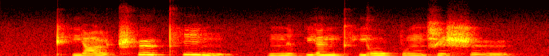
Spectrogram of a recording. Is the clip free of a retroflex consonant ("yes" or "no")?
no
